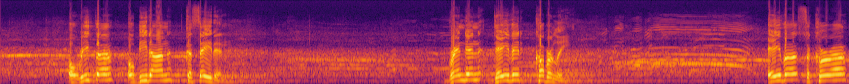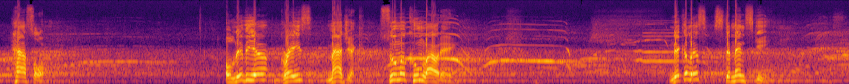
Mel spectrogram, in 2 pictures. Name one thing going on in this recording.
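A crowd cheers and whoops loudly in a large echoing hall.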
